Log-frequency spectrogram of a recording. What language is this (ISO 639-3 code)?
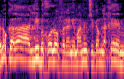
heb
